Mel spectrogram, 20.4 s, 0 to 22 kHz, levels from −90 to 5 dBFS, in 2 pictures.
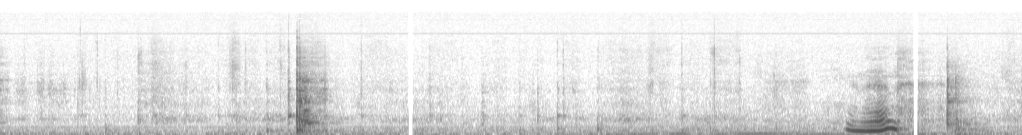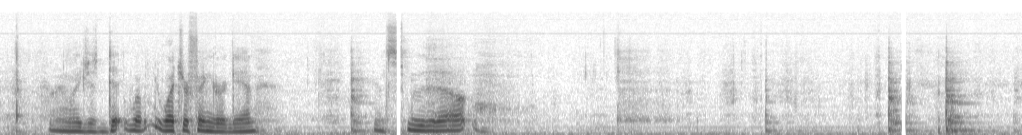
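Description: Gap between chunks at 4.09, 9.14, 14.19 and 19.24 s: hard-edged 50 ms silences every 5 s, where separately delivered audio chunks are joined with silence left between them.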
